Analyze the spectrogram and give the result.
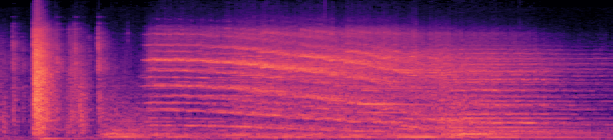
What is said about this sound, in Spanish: Y se marchó echando chispas, dando un portazo.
